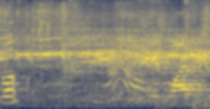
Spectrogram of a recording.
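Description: Girls' voices: a brief high vocal sound about a second in that rises and falls in pitch, a little like a whinny, and then a voice starting up again near the end.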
